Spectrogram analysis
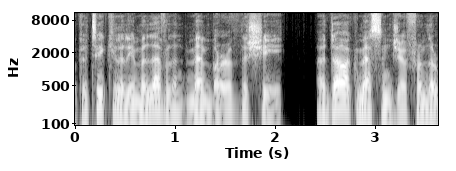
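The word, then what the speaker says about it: sídhe: the dullahan to the shei pronounced she often translated as fairies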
